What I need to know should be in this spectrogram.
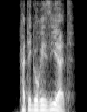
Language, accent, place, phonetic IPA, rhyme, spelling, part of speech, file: German, Germany, Berlin, [kateɡoʁiˈziːɐ̯t], -iːɐ̯t, kategorisiert, verb, De-kategorisiert.ogg
- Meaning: 1. past participle of kategorisieren 2. inflection of kategorisieren: third-person singular present 3. inflection of kategorisieren: second-person plural present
